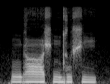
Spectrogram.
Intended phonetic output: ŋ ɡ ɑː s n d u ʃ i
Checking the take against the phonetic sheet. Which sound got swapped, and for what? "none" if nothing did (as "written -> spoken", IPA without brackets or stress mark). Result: s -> ʃ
